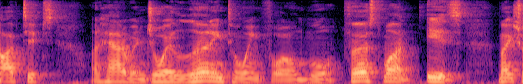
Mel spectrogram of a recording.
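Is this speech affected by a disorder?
No.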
